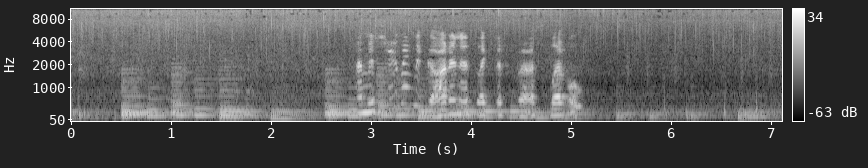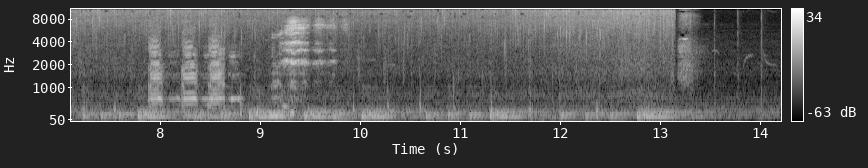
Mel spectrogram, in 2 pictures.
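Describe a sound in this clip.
A garden sprinkler hisses steadily as it sprays water.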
